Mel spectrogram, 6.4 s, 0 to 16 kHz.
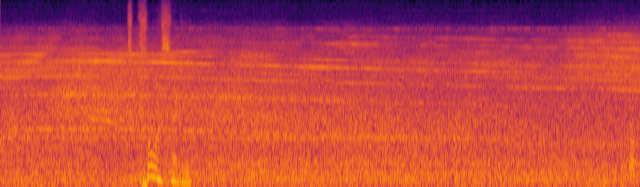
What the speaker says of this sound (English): So that is the 787 tonight.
